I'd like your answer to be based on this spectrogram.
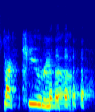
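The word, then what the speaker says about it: Bakula: We're talking about Scott Bukala, the guest starring in Strange New Worlds. – Bukala? Who's Bukala? – That's how it's pronounced. – Bacula. – Bacula. – Like Dracula. Bacula.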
